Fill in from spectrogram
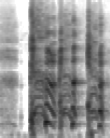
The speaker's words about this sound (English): How come every time I cough now, I have this new thing where I gag? Like, I gag a lot.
